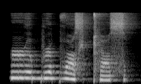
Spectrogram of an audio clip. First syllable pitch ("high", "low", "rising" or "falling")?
high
